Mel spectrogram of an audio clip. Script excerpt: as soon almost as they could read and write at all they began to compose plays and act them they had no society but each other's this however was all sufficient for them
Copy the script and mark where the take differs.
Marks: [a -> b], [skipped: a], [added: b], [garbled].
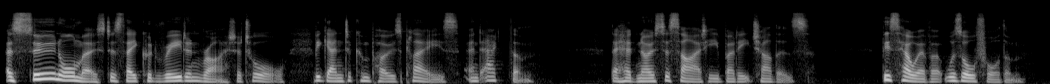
as soon almost as they could read and write at all [skipped: they] began to compose plays and act them they had no society but each other's this however was all [skipped: sufficient] for them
